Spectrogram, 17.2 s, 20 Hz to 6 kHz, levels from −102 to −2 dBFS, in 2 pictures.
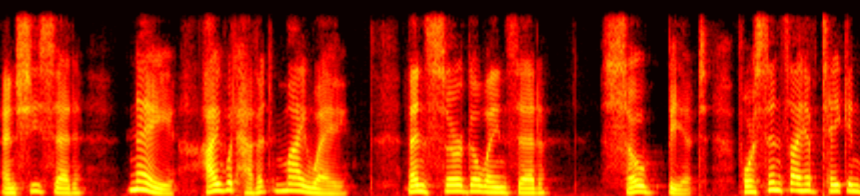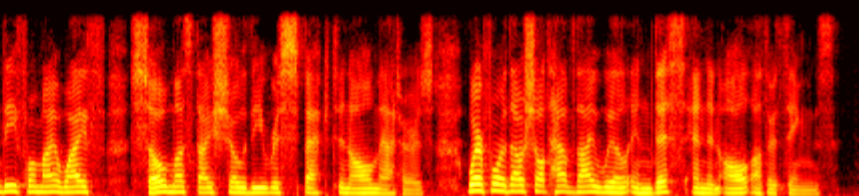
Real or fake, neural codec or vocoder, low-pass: fake; codec, 16 kHz, 4 kbps, FunCodec, trained on LibriTTS, 50 frames a second; 5.4 kHz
